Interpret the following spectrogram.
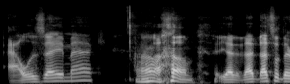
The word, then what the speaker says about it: Alize Mack: So I'm fine with, I actually believe it's pronounced Alize Mack.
